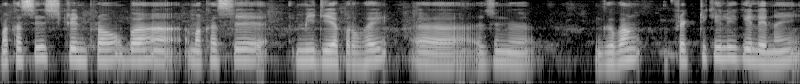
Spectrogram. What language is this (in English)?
Bodo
